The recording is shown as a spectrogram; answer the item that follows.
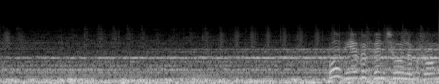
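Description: Dark, heavy deathstep-style electronic music: a thick distorted bass under sustained droning synth tones, with a fast, even hi-hat tick about five times a second. About three seconds in, a sampled voice with bending pitch comes in over it.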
